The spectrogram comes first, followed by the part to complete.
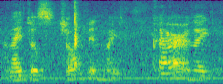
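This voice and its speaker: Low-voiced woman, candid interview guest, noisy distant mic. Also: fairly even intonation, normal speed. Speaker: guest, survivor and advocate. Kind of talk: personal testimony in a talk show interview.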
